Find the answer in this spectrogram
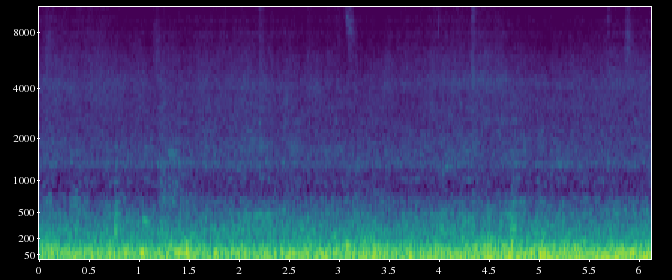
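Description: Steady low rumble of an NJ Transit commuter train running along the track, heard from inside the passenger car.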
